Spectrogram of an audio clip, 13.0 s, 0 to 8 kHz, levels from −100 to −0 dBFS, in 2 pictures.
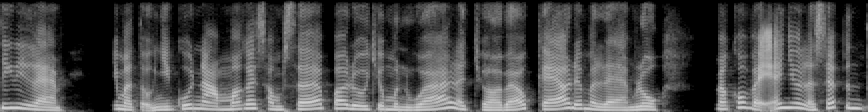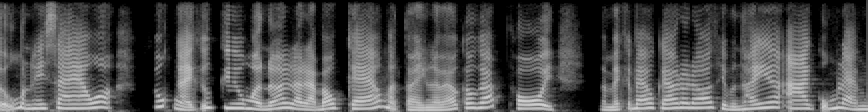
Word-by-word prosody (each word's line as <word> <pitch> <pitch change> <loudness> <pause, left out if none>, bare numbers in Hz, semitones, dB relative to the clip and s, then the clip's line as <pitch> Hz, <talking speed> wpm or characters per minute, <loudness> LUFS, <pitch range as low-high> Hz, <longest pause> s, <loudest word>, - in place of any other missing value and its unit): tiếng 325 0 +1
đi 315 -3 +1
làm. 190 -8 +1 0.4
Nhưng 255 - -3
mà 215 - +1
tự 175 - -3
nhiên 205 +4 -2
cuối 270 +3 -1
năm 230 -6 +1
á, 235 +2 0
cái 295 0 0
xong 230 -6 -3
sếp 245 +7 0
á, 285 -1 +1
đưa 235 -2 +1
cho 225 - -3
mình 205 -4 -1
quá 210 - +1
là 245 - 0
trời 185 -4 -1
báo 195 +7 +2
cáo 245 +4 +1
để 285 - +1
mà 250 -5 0
làm 185 -1 0
luôn. 215 0 +1 0.4
Mà 245 - +1
có 355 +7 -1
vẻ 325 - +2
như 335 -1 +1
là 270 -10 0
sếp 330 - -1
tin 305 -3 -1
tưởng - - -1
mình 335 -5 0
hay 290 +1 +1
sao 295 +1 +2
á, 365 -2 +1 0.3
suốt 415 -6 -3
ngày 210 -8 +3
cứ 340 - -1
kêu 315 -1 +1
mình 235 -5 +1
á 305 +7 +2
là 260 -7 +2
làm 205 -2 +2
báo 280 +6 +2
cáo 285 +5 0
mà - - +1
toàn 180 -3 -2
là 180 0 +1
báo 240 +6 +1
cáo 325 +3 -1
gấp 355 +5 +1
thôi. 275 -3 +2 0.3
Mà 195 - -6
mấy 195 - 0
cái 280 - -6
báo 300 +2 +2
cáo 310 +1 +1
đó 335 - +1
đó 330 +1 +1
thì 265 - -1
mình 210 - -3
thấy 275 +7 +1
á, 365 - +1
ai 290 0 +2
cũng 285 - -2
làm 240 -8 0
270 Hz, 320 wpm, -23 LUFS, 215-310 Hz, 0.4 s, ngày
